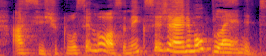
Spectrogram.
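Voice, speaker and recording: A somewhat breathy woman's voice in a very clean recording with a silent background. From São Paulo state, Brazil (São Bernardo). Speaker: English teacher. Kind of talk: live stream talk. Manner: animated.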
